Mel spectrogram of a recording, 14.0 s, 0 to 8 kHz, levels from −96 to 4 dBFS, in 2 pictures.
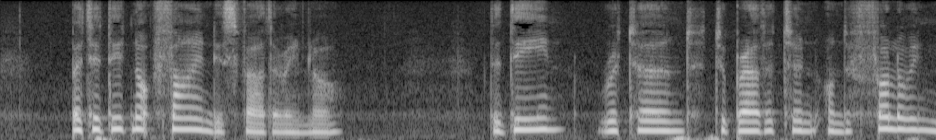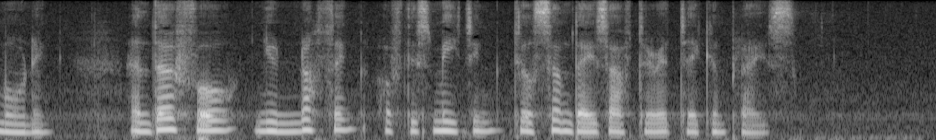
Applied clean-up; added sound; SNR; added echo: none; none; none; none.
